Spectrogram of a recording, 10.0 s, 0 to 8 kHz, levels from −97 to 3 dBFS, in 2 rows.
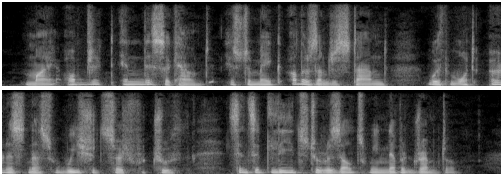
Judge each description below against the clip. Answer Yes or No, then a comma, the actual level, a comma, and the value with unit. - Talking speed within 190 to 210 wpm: No, average, 160 wpm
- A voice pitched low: Yes, low, 130 Hz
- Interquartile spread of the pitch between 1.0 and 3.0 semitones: No, average, 4.7 semitones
